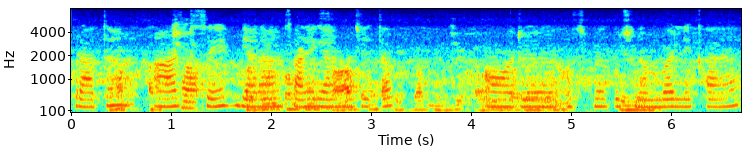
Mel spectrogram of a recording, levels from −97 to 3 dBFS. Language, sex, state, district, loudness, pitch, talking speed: Hindi, male, Chhattisgarh, Raipur, -17 LUFS, 210 Hz, 135 wpm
